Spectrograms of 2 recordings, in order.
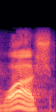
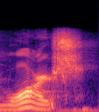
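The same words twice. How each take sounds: First: It is said in a plain, standard way. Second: It is said in an old Southern way. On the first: "A lot of people like to say" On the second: "the old timers all around the South like to pronounce it"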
